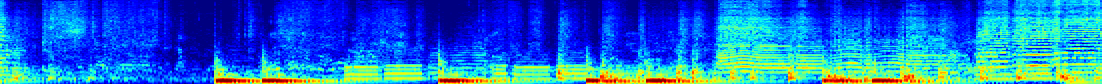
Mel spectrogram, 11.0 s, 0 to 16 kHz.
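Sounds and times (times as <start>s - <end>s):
brass band note: 0.0s - 0.6s, 2.7s - 11.0s
faint voices talking: 0.0s - 11.0s.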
